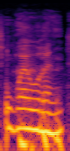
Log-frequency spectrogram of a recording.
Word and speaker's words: Waorani: Et par exemple, chez les Waorani, je ne me trompe pas dans la prononciation. – Waorani.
